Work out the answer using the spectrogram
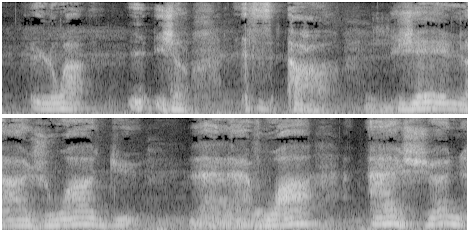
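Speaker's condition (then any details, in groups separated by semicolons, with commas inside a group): Stroke with aphasia; about 2 years 4 months after stroke, slow progress, song-based speech therapy with therapist Juliette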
